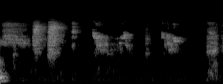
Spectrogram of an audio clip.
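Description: A small bird chirping: a quick series of short, high chirps during a pause in the speech.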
